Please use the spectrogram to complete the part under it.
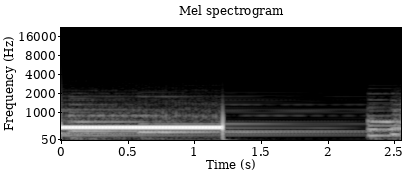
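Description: Telephone call ringing before it goes to voicemail: a loud, steady electronic ring tone holds for over a second, drops to a faint low hum, then a second ring burst starts at the end.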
